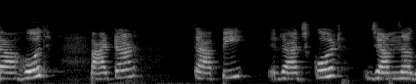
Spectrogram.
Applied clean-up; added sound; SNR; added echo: neural separator model SepFormer DNS4.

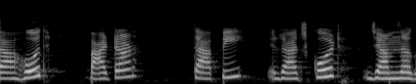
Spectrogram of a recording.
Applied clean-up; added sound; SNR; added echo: none; none; none; none.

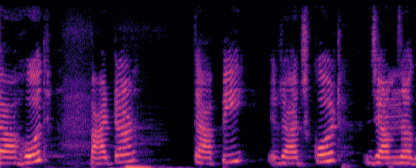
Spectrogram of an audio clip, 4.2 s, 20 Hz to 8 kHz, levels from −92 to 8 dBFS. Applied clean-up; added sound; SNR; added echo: classical method WPE with log-MMSE.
